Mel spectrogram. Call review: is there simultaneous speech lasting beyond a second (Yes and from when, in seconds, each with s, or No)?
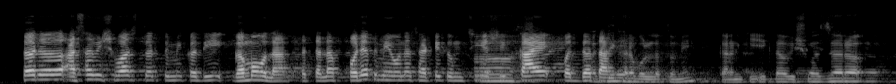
No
